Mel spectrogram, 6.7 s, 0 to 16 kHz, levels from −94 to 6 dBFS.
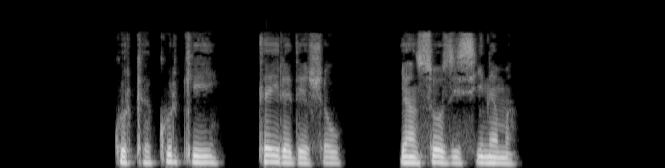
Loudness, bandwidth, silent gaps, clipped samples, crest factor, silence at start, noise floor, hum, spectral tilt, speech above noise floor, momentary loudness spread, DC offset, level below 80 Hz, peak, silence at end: -16 LUFS; 7.8 kHz; 2.26-2.59 s, 3.45-4.00 s; under 0.1%; 16 dB; 1.15 s; under -90 dBFS; none; -7.5 dB/octave; over 76 dB; 9 LU; under 0.1%; -56 dBFS; 0 dBFS; 1.5 s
